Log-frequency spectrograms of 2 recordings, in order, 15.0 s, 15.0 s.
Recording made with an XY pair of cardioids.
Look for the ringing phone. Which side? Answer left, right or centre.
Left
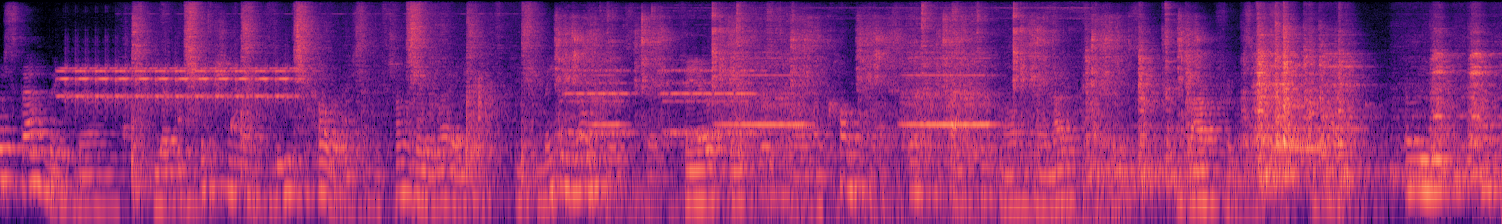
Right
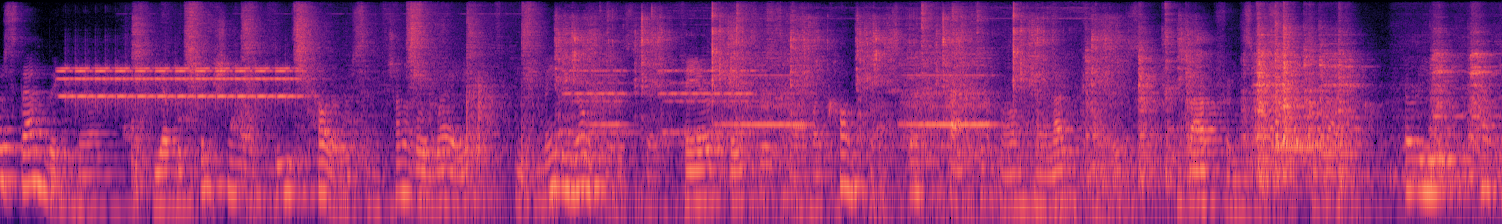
centre.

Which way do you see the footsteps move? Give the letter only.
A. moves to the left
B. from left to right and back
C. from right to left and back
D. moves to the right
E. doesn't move
B.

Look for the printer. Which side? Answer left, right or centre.
centre.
